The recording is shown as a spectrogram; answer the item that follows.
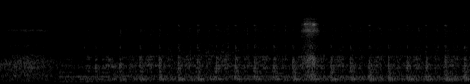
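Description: A domestic sewing machine running a zigzag stitch, giving a faint, steady mechanical whir with a soft rhythmic patter and a brief louder clack partway through.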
